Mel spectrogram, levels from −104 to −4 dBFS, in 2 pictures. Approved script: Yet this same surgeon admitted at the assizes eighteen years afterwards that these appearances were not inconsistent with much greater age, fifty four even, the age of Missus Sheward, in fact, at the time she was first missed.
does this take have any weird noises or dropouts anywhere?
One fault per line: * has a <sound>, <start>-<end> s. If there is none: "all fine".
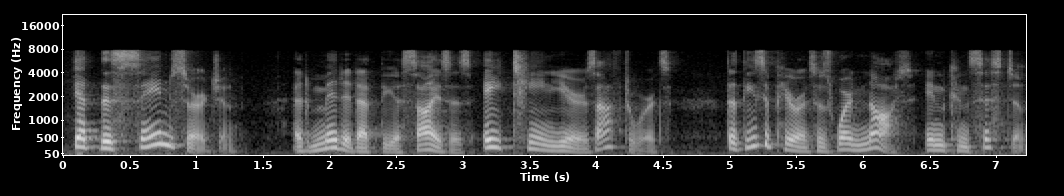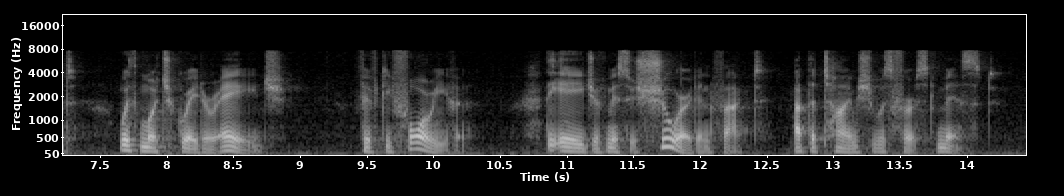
all fine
